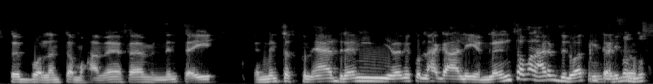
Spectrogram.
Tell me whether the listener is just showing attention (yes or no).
yes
